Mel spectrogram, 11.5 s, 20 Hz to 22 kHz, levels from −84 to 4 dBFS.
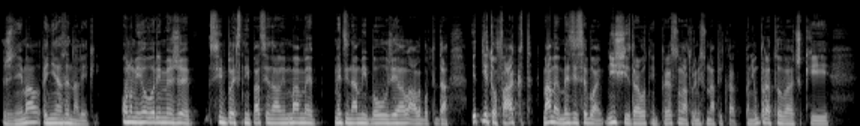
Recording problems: uneven, jittery; strongly; from 0.5 to 11 s

